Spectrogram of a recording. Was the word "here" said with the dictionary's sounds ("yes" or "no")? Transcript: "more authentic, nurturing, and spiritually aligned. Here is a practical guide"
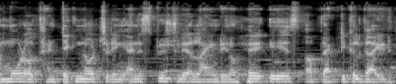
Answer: yes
